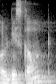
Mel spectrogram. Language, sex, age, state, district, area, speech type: Urdu, male, 30-45, Delhi, South Delhi, urban, spontaneous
